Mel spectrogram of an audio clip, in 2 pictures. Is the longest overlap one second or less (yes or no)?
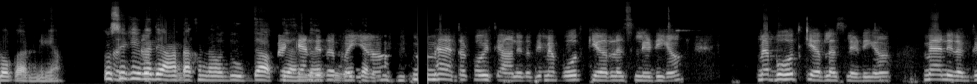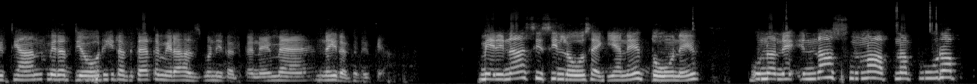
yes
